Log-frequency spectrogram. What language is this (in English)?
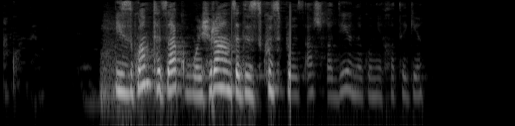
Abkhazian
